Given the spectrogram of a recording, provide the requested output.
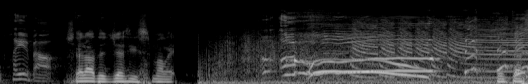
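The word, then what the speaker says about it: Jussie Smollett: Shout out to Jesse Smollett.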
